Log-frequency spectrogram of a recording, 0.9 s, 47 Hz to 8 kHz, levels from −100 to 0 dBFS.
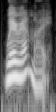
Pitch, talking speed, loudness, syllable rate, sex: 225 Hz, 205 wpm, -17 LUFS, 6.1 syllables/s, female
